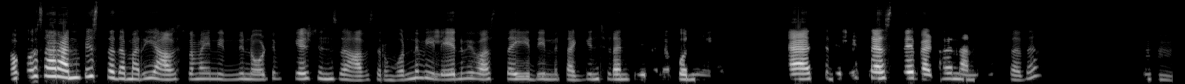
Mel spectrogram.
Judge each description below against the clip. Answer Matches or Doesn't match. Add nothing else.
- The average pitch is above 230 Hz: Matches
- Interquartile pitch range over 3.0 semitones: Matches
